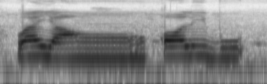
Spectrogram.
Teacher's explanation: makhraj huruf qaf yaitu dari pangkal lidah nya tebal · Nah, kita menyamarkan nun, kemudian kita menyiapkan huruf qaf. Makhraj huruf qaf yaitu dari pangkal lidah, hanya tebal, wayang qolibu. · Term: ikhfa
